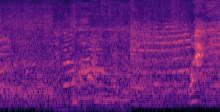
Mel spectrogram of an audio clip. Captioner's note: gasping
